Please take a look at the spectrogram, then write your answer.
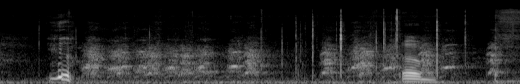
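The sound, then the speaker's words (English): Dogs bark in two short, loud bursts, one early and one near the end, over a busy background of murmuring voices and room noise. “Well, the dogs are barking.”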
